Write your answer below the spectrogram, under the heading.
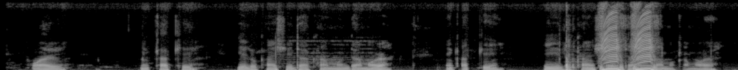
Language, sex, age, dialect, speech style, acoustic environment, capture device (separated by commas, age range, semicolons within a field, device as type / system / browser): Hausa, male, 25-34, Nigeria - Nigerian Standard, relaxed, nature, mobile / Linux / Chrome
